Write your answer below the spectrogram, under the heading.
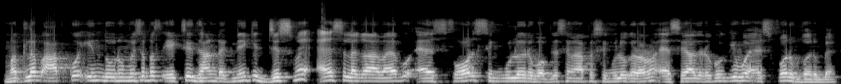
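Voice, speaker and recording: Step by step, a young Indian-accented man explains English grammar in an online class, asking himself questions and answering them. He talks at normal speed with few pauses, in a fairly high, darkish voice.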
